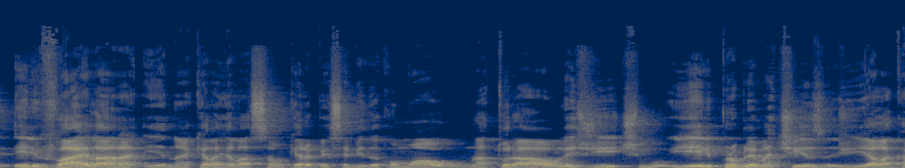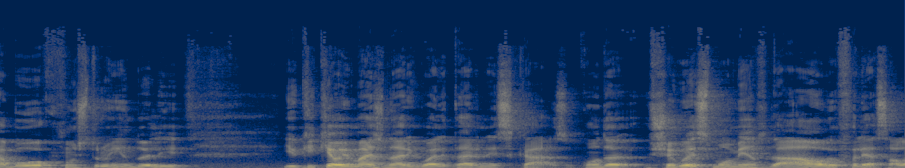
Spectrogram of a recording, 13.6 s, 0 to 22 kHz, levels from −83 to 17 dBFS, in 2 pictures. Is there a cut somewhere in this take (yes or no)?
yes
